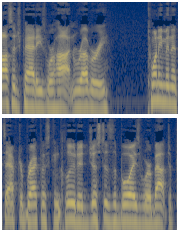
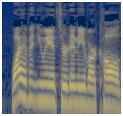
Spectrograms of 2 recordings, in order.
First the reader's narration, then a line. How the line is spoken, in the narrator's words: asked Shane's dad, almost shouting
